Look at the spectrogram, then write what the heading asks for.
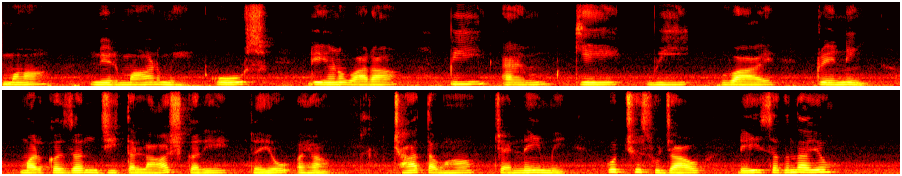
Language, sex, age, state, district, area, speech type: Sindhi, female, 30-45, Rajasthan, Ajmer, urban, read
